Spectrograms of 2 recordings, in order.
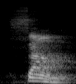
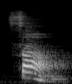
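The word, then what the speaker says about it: psalm: 알파벳 철자가 다섯 개인데 여기서 두 개가 발음이 안 됩니다. 묵음입니다. Some. Some. Some. 찬송가, 시편 이런 의미를 갖고 있습니다. Some.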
